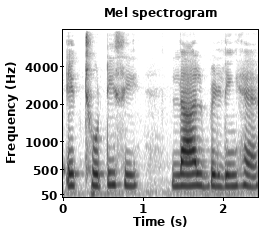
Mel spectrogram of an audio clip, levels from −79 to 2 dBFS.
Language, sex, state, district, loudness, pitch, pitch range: Hindi, female, Chandigarh, Chandigarh, -16 LUFS, 210 Hz, 205-215 Hz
